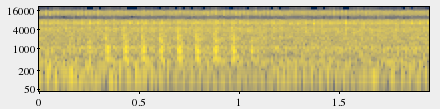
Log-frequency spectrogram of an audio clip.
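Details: Cold idle on a VAG 1.6 MPI (BSE) engine (Volkswagen/Skoda): sharp, regular metallic tapping around ten per second that fades after a second; engine knock at cold idle.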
